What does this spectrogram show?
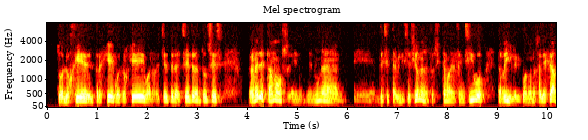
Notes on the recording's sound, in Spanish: Audio de la charla en vivo por Instagram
